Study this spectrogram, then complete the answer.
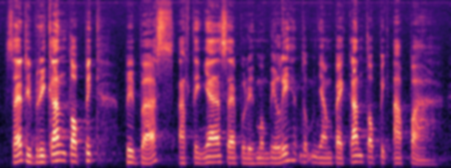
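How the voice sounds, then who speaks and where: At a moderate pace and medium pitch, a man with a Central Javanese accent speaks with ordinary pitch variation. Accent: Central Javanese accent, unchanged. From Indonesia, Central Java. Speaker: pastor. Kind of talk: sermon. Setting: church.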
